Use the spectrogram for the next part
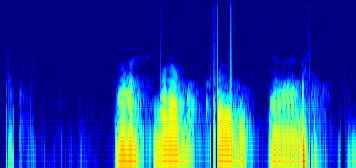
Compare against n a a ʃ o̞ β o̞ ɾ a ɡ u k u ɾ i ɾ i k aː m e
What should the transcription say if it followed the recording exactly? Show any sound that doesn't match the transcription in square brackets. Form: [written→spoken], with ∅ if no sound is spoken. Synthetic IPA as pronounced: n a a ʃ o̞ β o̞ ɾ a ɡ u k [u→o] ɾ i ɾ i [k→c] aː [m→n] e

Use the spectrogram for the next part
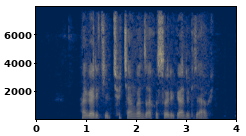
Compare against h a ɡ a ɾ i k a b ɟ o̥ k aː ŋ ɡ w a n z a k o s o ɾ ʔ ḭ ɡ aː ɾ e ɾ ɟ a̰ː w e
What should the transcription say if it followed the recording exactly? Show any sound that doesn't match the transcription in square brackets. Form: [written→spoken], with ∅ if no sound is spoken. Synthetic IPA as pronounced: h a ɡ a ɾ i k [a→i] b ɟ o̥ [k→c] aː ŋ ɡ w a n z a k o s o ɾ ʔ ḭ ɡ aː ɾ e ɾ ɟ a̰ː w e

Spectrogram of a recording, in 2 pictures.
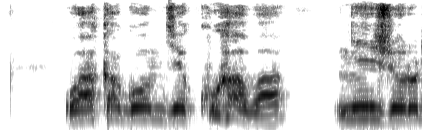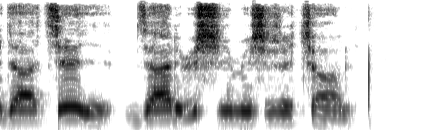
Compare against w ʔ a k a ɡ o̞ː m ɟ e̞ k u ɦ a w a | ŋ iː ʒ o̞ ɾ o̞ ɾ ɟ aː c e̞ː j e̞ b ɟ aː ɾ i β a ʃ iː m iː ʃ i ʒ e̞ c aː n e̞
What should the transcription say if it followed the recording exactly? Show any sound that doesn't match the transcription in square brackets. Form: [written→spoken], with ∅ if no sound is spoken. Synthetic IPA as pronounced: w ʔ a k a ɡ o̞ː m ɟ e̞ k u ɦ a [w→β] a | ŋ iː ʒ o̞ ɾ o̞ ɾ ɟ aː c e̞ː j e̞ b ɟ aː ɾ i β [a→i] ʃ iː m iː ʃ i ʒ e̞ c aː n e̞

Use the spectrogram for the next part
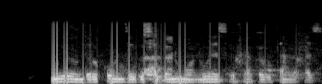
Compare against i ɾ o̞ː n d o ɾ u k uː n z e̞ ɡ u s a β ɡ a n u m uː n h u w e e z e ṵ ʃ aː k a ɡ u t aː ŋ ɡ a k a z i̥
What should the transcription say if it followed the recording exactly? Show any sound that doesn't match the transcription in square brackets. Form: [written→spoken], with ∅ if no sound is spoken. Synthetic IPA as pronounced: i ɾ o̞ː n d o ɾ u k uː n z e̞ ɡ u s a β ɡ a n u m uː n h u w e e [z→s] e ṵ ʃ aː k a ɡ u t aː ŋ ɡ a k a z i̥

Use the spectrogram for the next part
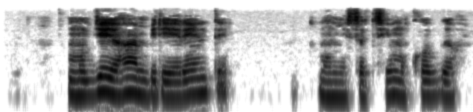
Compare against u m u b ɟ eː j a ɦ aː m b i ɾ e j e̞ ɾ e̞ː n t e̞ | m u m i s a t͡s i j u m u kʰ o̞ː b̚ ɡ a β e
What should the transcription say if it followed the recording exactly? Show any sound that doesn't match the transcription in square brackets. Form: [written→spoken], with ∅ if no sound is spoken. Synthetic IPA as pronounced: u m u b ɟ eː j a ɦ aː m b i ɾ [e→i] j e̞ ɾ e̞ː n t e̞ | m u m i s a t͡s i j u m u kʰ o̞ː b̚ ɡ a [β→w] e

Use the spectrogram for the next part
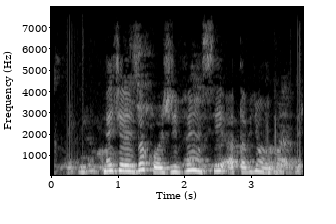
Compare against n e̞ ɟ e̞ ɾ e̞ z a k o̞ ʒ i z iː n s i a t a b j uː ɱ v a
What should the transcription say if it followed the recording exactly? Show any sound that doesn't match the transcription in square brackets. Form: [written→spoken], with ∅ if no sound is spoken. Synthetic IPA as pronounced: n e̞ [ɟ→c] e̞ ɾ e̞ z a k o̞ ʒ i [z→v] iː n s i a t a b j uː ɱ v a

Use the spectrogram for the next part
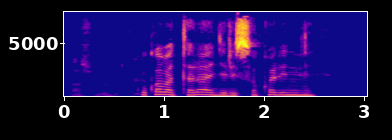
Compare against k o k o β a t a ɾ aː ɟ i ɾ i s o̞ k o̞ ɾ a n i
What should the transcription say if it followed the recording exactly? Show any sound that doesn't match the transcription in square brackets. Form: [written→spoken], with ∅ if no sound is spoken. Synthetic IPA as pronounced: k [o→u] k o β a t a ɾ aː ɟ i ɾ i s o̞ k o̞ ɾ [a→i] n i

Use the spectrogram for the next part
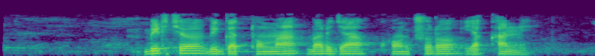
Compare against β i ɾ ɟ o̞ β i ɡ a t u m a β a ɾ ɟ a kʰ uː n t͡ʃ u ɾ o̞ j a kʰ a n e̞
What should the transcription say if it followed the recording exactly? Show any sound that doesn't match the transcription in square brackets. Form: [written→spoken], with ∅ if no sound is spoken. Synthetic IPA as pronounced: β i ɾ [ɟ→c] o̞ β i ɡ a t u m a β a ɾ ɟ a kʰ uː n t͡ʃ u ɾ o̞ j a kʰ a n e̞

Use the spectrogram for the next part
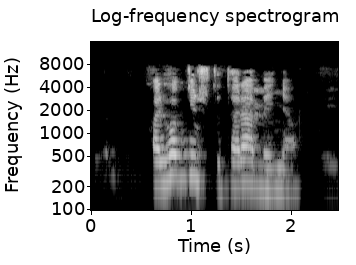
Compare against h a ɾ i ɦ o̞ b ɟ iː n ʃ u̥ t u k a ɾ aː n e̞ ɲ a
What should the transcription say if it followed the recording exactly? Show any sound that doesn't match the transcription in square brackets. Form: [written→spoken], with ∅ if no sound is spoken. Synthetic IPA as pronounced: h a ɾ i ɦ o̞ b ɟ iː n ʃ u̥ t u [k→t] a ɾ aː [n→m] e̞ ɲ a

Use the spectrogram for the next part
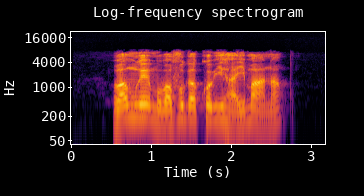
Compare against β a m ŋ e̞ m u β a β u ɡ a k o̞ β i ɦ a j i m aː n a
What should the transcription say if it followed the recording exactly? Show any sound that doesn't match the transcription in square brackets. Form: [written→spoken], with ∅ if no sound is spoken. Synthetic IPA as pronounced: β a m ŋ e̞ m u β a [β→v] u ɡ a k o̞ β i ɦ a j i m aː n a

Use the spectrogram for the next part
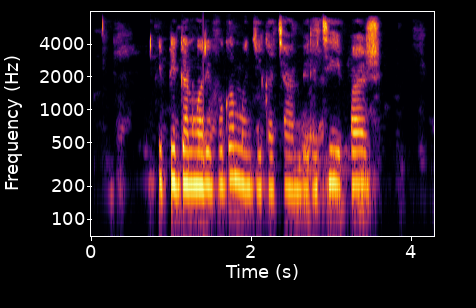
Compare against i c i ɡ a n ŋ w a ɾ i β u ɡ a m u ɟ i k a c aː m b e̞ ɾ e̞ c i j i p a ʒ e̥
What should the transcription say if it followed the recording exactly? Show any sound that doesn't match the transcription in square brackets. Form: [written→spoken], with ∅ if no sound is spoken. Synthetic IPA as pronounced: i [c→p] i ɡ a n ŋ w a ɾ i [β→v] u ɡ a m u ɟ i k a c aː m b e̞ ɾ e̞ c i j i p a ʒ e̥

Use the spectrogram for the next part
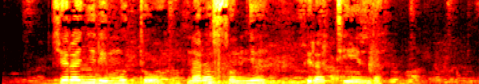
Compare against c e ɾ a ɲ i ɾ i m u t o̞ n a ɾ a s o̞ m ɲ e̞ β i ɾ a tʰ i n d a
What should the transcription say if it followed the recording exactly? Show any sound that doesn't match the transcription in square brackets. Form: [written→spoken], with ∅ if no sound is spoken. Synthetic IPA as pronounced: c e ɾ a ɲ i ɾ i m u t o̞ n a ɾ a s o̞ m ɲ e̞ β i ɾ a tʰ [i→iː] n d a

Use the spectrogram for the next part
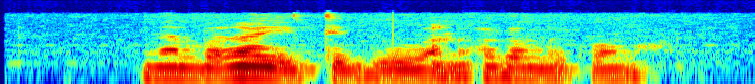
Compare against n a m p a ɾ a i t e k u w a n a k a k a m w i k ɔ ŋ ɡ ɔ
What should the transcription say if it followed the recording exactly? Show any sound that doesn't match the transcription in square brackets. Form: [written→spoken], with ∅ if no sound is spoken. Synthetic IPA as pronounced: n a m [p→b] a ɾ a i t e [k→ɡ] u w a n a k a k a m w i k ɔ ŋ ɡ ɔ

